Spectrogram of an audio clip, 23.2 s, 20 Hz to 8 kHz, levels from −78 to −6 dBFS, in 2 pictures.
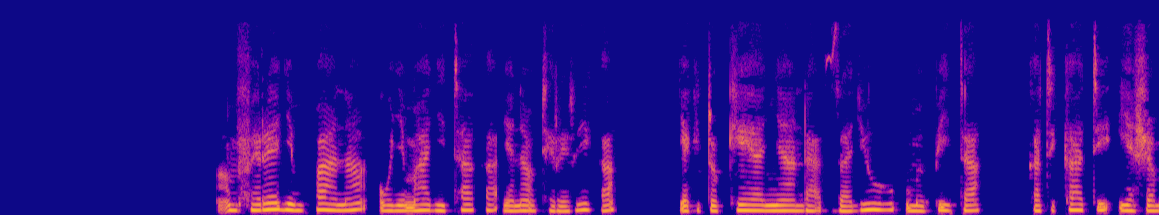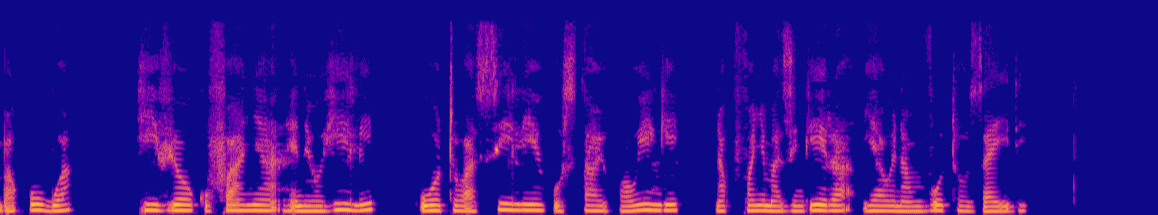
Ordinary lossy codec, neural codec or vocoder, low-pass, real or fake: MP3, 48 kbps; none; 7.2 kHz; real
